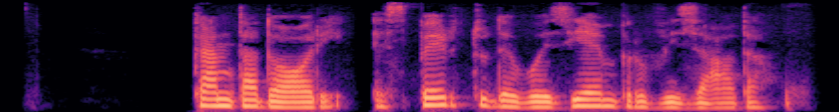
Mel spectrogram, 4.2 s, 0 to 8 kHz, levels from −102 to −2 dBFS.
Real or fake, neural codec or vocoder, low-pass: real; none; 7.2 kHz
